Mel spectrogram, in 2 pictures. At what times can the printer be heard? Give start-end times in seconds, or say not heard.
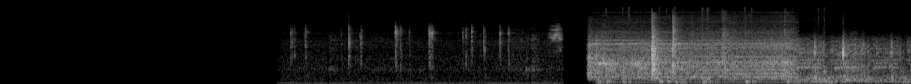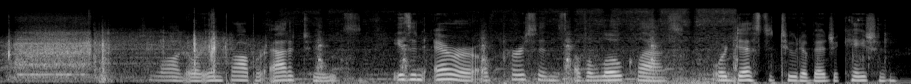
5.8-16.5.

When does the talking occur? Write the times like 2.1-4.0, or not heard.
10.6-18.1.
